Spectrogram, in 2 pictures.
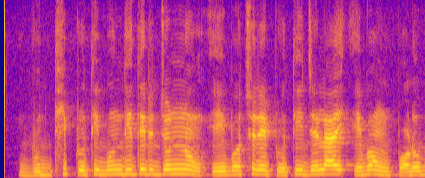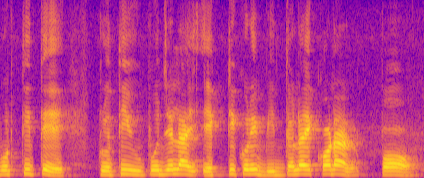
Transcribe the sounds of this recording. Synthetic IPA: bud̪ʱːipɾot̪ibond̪ʱid̪eɾd͡ʑonːoebɔt͡ɕʰoɾepɾot̪id͡ʑelaeeboŋpɔɾoboɾt̪it̪e | pɾot̪iupod͡ʑelaeʔek̚ʈikoɾebid̪ːalɔekɔɾaɾpɔ

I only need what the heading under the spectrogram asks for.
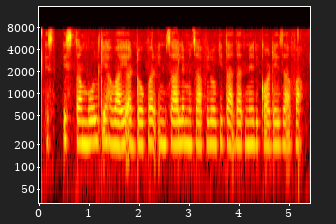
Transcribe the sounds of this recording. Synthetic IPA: ɪst̪ɐmbuːlkeɦɐʋaːiɐɖːõpɐɾɪ̰msaːlemʊsaːfɪɾõkit̪aːd̪aːd̪mẽɾɪkɔːɾɖeɪzaːfaː

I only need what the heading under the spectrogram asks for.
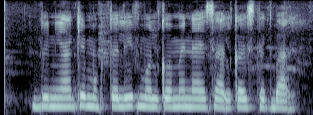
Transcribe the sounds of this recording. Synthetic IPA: d̪ʊnijakemʊxt̪əlɪfmʊlkõmẽnɐesaːlkaɪst̪ɪqbaːl

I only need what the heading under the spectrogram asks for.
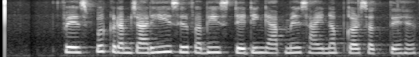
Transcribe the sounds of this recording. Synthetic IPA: feːsbʊkːɾəmt͡ʃaːɾiɦisɪɾfɐbʱiɪsɖeːʈɪ̃ŋɡɛːpmẽsaːɪnəpkɐɾsɐkt̪eɦɛ̃ː

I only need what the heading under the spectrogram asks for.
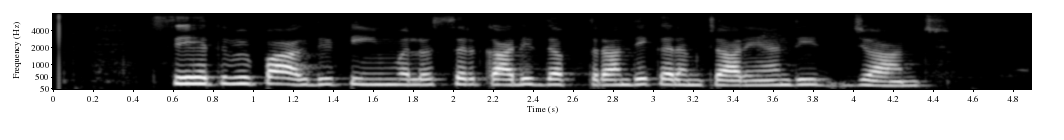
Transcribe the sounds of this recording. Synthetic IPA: sɪɦət̪ʋɪpaːɡd̪iːʈiːmʋəlosəɾkaːɾiːd̪əft̪əɾãːd̪eːkəɾəmt͡ʃaːɾijãːd̪iːd͡ʒaːnt͡ʃ

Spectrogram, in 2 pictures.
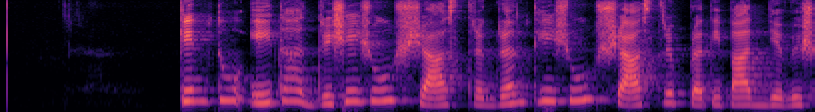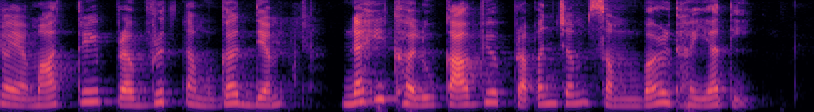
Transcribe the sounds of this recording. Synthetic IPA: kint̪uʔet̪ad̪ɾɪʃeʃuʃast̪ɾəɡɾənt̪ʰeʃuʃast̪ɾəpɾɐt̪ipad̪jəʋɪʃəjəmat̪ɾepɾɐʋɾut̪ːɐmɡəd̪jɐm | nəɦikʰɐlukaʋjɐpɾɐpəɲt͡ʃəmsɐmʋəɾd̪ʱəjɐt̪i

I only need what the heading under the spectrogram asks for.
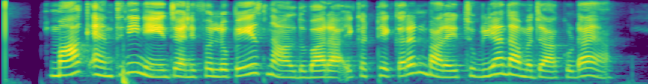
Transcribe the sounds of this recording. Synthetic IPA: maːkɛ̃ːnt̪ʰənined͡ʒɛːnɪfʰəlːoːpeːznaːld̪ʊbaːɾaʔɪkəʈʰːekəɾənbaːɾət͡ʃʊɡlijãːd̪amɐd͡ʒaːkʊɗaːjaː

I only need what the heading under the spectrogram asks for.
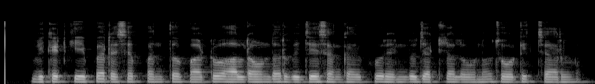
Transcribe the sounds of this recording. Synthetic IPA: ʋikeʈkeːpɐɾːesepːɐnt̪o̞ːpaːʈuaːlɾɐwɳɖɐɾʋid͡ʒɐjɐsɐŋkɐɾkuɾe̞ɳɖud͡ʒɐʈlɐlo̞ːnut͡ʃo̞ːʈit͡ʃːaːɾu

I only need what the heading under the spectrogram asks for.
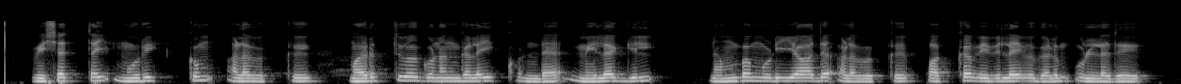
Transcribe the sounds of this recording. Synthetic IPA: ʋɪʂɐt̪ːɐɪmʊrɪkːɯmɐɭɐʋɯkːɯ | mɐɾɯt̪ːɯʋɐɡʊɳɐŋɡɐɭɐɪkʰːɔɳɖɐmɪlɐɣɪl | nɐmbɐmʊɽɪjaːðɐʔɐɭɐʋɯkːɯpɐkːɐʋɪʋɪlɐɪʋɯɣɐɭɯmʊɭːɐðɯ

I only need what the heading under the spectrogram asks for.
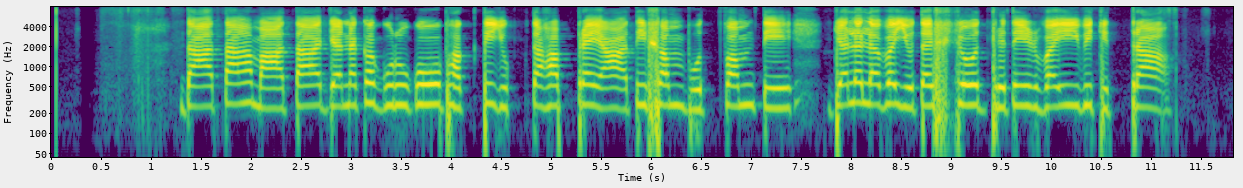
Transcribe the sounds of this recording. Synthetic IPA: d̪aːt̪aːmaːt̪aːd͡ʒɐnɐkɐɡuɾuɡoːbʱɐk̚t̪ijuk̚t̪ɐɦɐpɾɐjaːt̪iʃɐmbʱut̪ʋɐmt̪eːd͡ʒɐlɐlɐʋɐjut̪ɐʃjoːd̪ʱɾɪt̪iɾʋɐjʋit͡ʃit̪ɾaː

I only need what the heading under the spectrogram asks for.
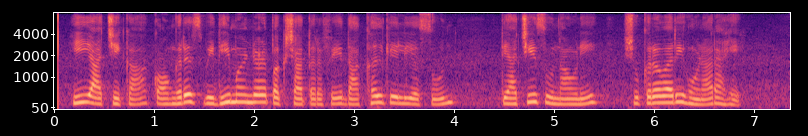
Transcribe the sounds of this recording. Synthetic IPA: hiːjat͡ɕikakɔ̃ŋɡɾesʋid̪ʱiːməɳɖəɭpəkʂat̪əɾfed̪akʰəlkeliːəsuːn | t̪jat͡ɕiːsunaʋɳ̃iː | ɕukɾəʋaɾiːɦoɽ̃aɾaɦe

